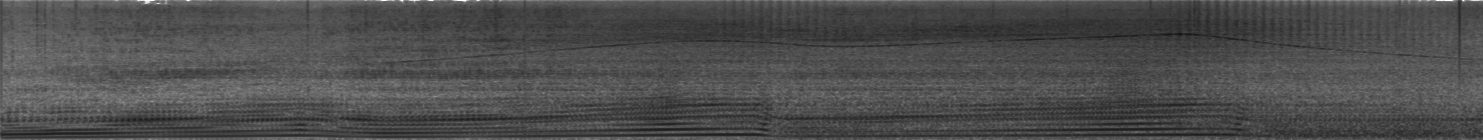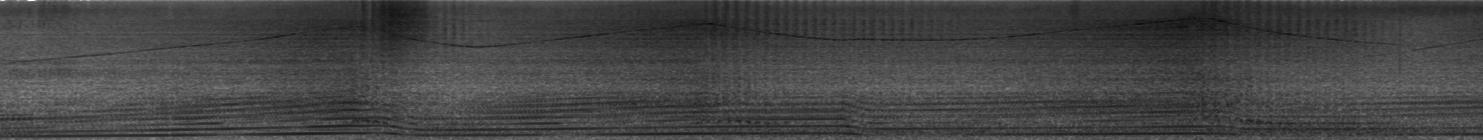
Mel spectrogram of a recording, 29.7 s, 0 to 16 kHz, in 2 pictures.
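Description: Nissan GT-R R35's twin-turbo 3.8-litre V6 accelerating hard through repeated upshifts: the engine note climbs, then drops at each shift, about six times. A high turbo whistle rises and falls with the revs, and there is a brief hiss at one shift about two-thirds of the way through.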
